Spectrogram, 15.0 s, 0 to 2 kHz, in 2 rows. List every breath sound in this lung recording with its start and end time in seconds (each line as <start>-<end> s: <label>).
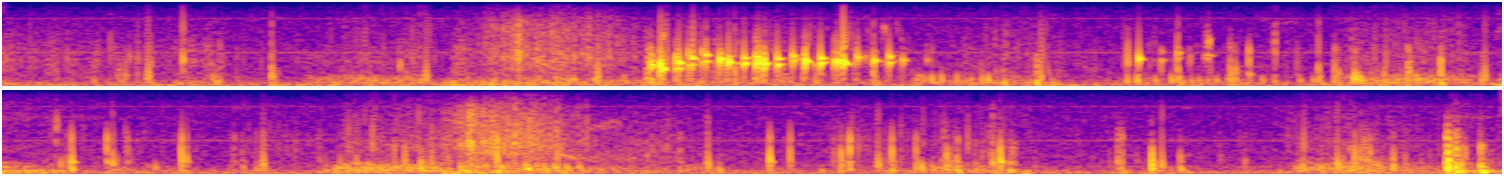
1.36-2.08 s: inhalation
2.21-3.15 s: exhalation
2.21-3.15 s: crackles
6.53-7.46 s: inhalation
7.46-8.39 s: exhalation
9.05-9.85 s: inhalation
9.86-11.09 s: exhalation
9.86-11.09 s: wheeze
13.98-14.71 s: inhalation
